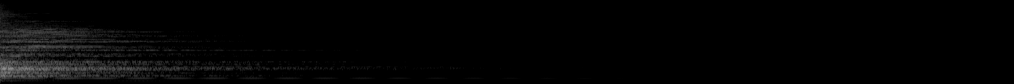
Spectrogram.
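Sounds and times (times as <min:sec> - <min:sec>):
15 inch crash cymbal edge hit: 0:00.0 - 0:01.9.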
